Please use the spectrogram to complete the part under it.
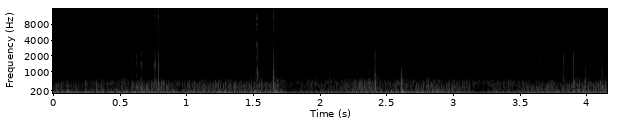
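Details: Deep, even purring from a domestic cat, a dense low rumble pulsing rapidly without pause, with occasional faint taps above it.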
